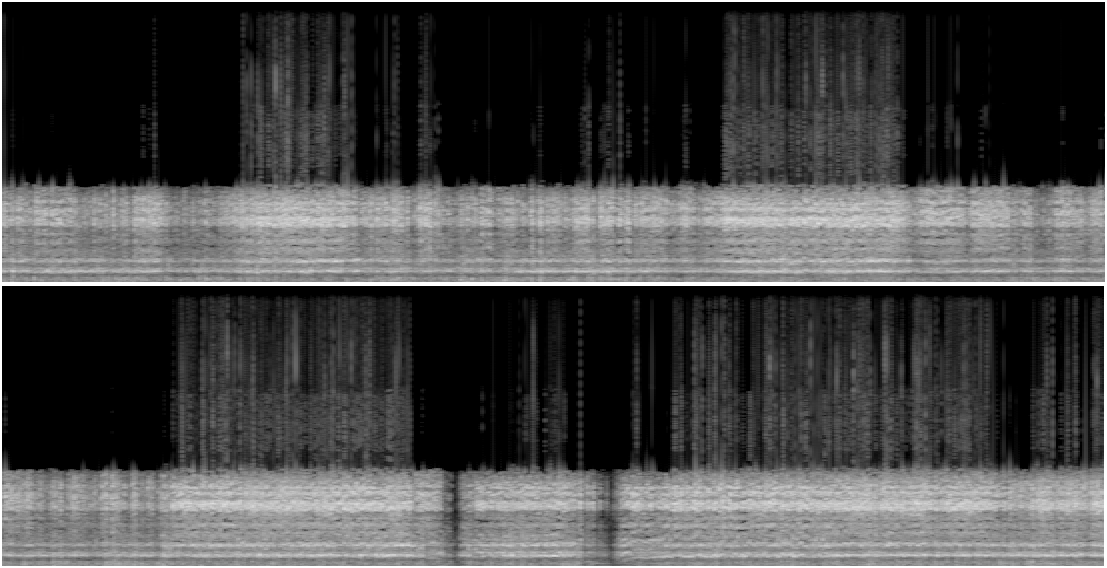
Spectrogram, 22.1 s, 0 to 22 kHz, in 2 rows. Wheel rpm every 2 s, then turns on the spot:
230, 220, 230, 220, 220, 230, 220, 170, 140, 200, 230.
none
